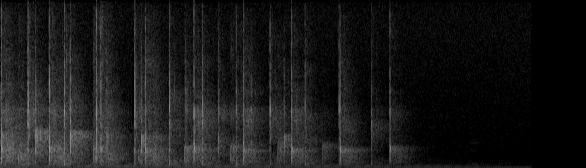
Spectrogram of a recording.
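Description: A small group clapping, the applause thinning and dying out about three seconds in, leaving only a faint steady hum.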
